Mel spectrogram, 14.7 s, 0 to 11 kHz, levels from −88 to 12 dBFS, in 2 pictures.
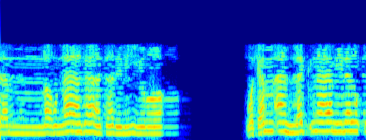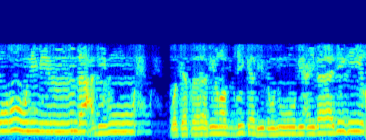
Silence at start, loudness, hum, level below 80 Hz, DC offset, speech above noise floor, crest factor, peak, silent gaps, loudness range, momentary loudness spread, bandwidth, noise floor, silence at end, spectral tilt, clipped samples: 0 s; -21 LUFS; none; -64 dBFS; under 0.1%; 28 dB; 16 dB; -6 dBFS; 3.86-4.81 s; 4 LU; 7 LU; 3.9 kHz; -48 dBFS; 0 s; -11.5 dB/octave; under 0.1%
